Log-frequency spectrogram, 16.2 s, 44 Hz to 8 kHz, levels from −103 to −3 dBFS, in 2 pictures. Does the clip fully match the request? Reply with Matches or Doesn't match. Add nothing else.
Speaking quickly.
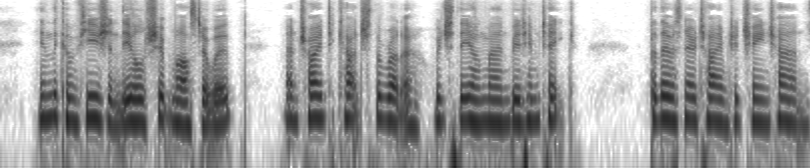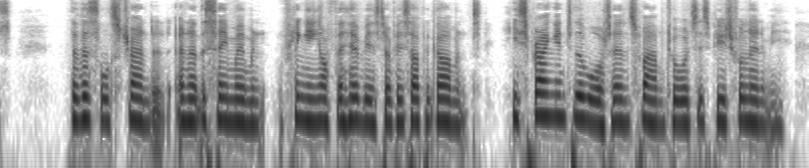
Matches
